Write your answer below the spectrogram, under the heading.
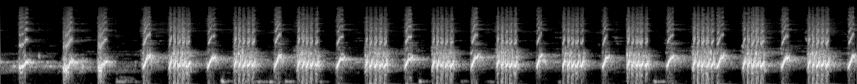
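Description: White-breasted waterhen giving loud, harsh, croaking notes repeated about twice a second in an unbroken series, with no other clear sounds.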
